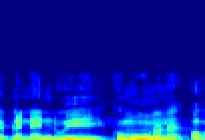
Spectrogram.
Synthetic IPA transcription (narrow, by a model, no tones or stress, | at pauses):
b̥lænd̥ænð̩ˠuð̰ˠikʰo̝muːnɐnəɒ̽ʋ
